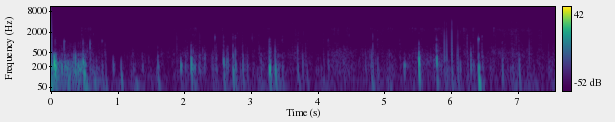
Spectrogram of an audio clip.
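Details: Soft, irregular gurgles and low rumbles from the belly, recorded as quiet growls for sleep; normal stomach growling (borborygmi).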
